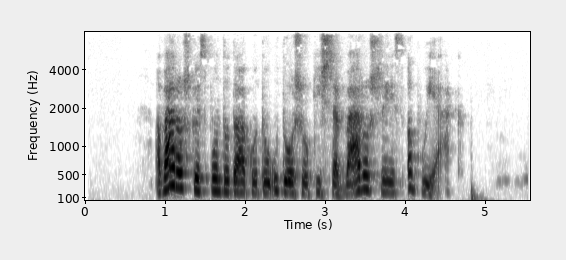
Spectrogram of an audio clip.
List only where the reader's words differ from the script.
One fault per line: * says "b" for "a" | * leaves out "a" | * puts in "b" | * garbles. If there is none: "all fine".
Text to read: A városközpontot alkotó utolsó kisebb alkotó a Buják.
* says "városrész" for "alkotó"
